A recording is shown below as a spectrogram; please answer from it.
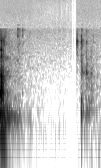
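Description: A man's voice trails off, then near quiet, then a few faint quick clicks about a second and a half in.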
